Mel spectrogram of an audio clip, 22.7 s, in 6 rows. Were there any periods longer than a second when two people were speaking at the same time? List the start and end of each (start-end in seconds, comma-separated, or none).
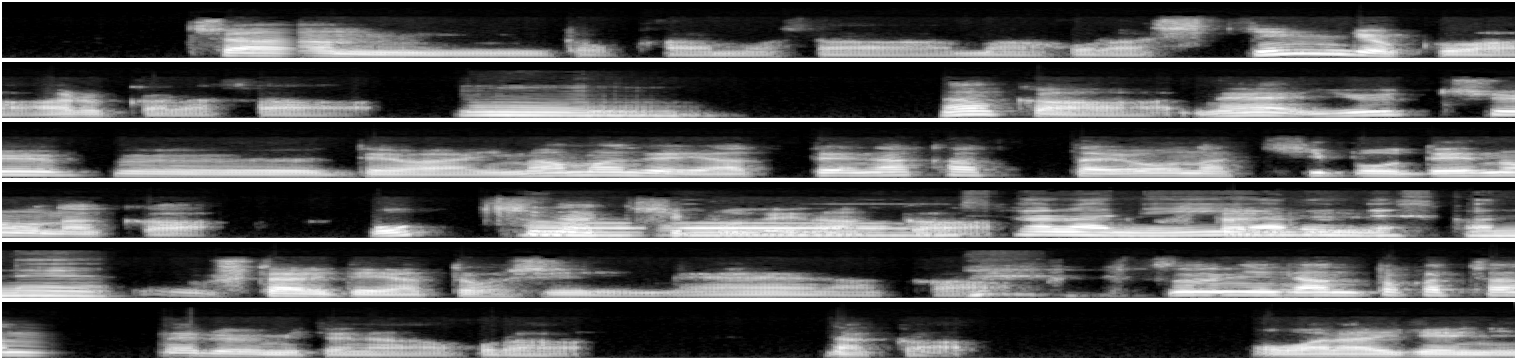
12.6-14.9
